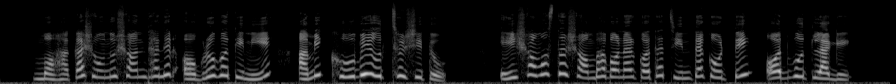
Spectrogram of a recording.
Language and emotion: Bengali, happy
